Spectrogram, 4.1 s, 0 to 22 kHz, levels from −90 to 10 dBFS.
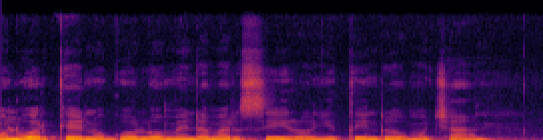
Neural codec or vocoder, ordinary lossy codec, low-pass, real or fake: none; none; 19.8 kHz; real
